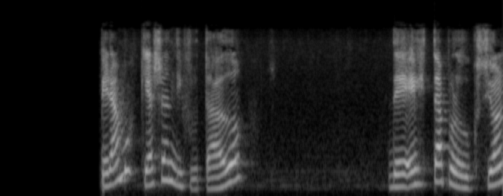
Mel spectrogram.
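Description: Another young girl speaks with animation, close by.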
